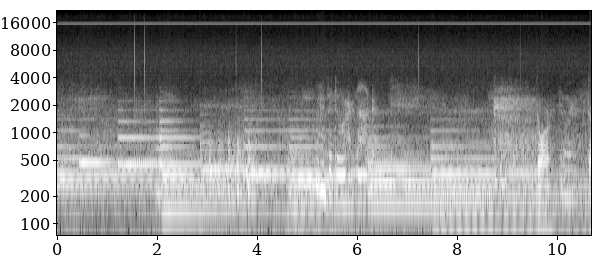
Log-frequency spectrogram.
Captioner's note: knock on door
